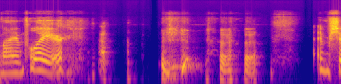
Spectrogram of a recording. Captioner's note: laughs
